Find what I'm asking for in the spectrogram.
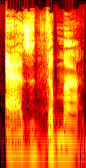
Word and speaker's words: asthma: asthma นะครับ asthma asthma มี th แต่ไม่ออกเสียง th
